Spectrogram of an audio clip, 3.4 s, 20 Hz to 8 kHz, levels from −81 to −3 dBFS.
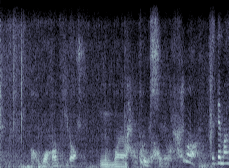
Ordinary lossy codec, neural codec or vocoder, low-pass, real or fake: Opus, 16 kbps; codec, 16 kHz, 0.8 kbps, ZipCodec; 7.2 kHz; fake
